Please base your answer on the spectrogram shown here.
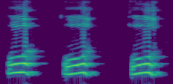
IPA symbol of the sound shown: л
